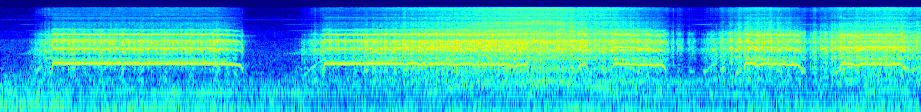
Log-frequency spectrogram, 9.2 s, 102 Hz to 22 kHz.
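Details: Traxxas Slash 2WD 550 12-turn brushed motor running in four bursts: a piercing, steady high-pitched squeal riding over its hum, before the squeak fix.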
